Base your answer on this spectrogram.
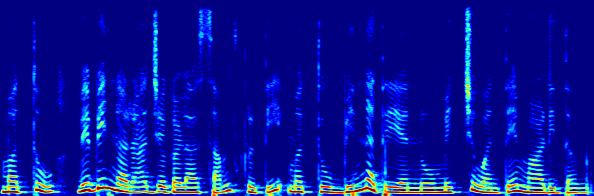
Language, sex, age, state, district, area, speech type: Kannada, female, 18-30, Karnataka, Shimoga, rural, spontaneous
